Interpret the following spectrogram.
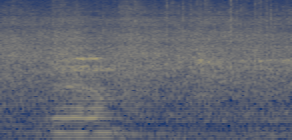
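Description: N gauge two-car multiple unit model train running along the track, a steady faint hiss of its wheels and motor. A man's drawn-out "uh" about half a second in is the loudest sound.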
